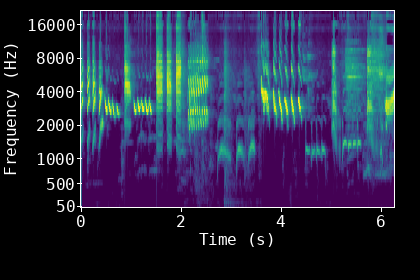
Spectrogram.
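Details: Asian pied starling singing to train and lure other starlings: quick sequences of sharp repeated notes, fluty descending whistles and harsh rasping bursts, with a brief low rumble in the middle.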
